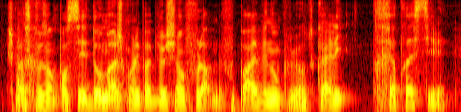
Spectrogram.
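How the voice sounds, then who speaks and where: A man with a slight lisp hosting a casual unboxing, chatting in an excitable way. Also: fairly low pitch, very fast, vocal fry. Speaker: host of a card pack opening video.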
